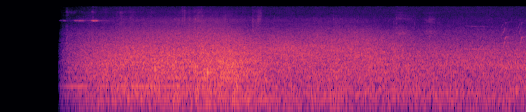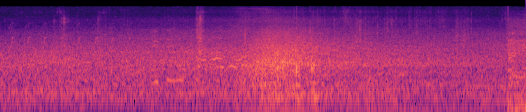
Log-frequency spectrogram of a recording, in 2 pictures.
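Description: City street ambience: steady traffic noise mixed with voices, starting abruptly about half a second in and swelling twice, around two seconds in and again near eight seconds.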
